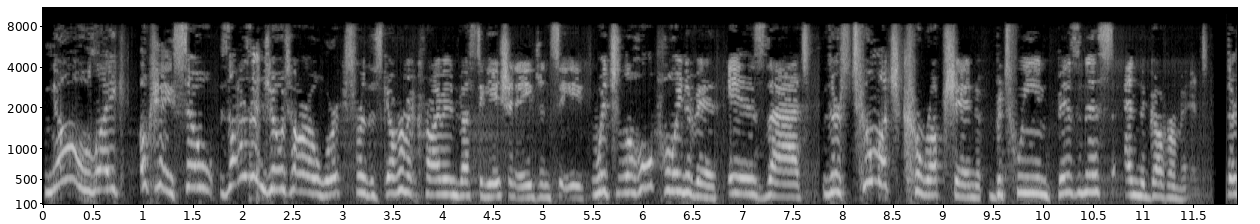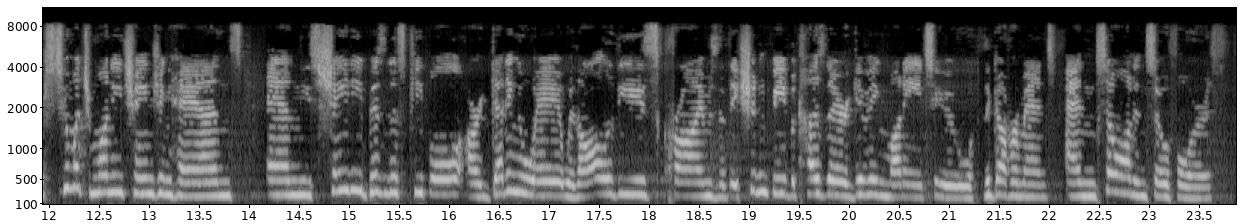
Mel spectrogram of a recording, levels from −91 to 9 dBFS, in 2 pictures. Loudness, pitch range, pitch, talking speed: -18 LUFS, 220-280 Hz, 250 Hz, 165 wpm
